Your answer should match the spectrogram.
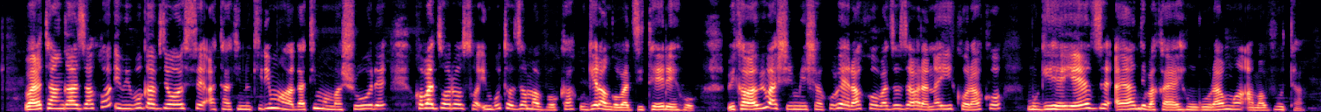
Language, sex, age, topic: Rundi, female, 25-35, education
